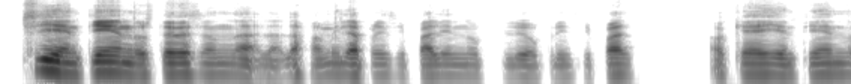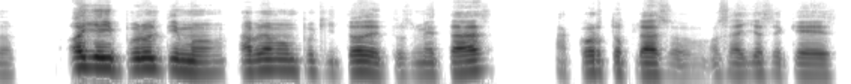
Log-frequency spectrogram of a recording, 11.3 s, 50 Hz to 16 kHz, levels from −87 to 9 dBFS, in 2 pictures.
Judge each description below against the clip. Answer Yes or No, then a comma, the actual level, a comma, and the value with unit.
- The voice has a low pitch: Yes, low, 105 Hz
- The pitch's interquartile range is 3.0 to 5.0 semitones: Yes, average, 3.3 semitones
